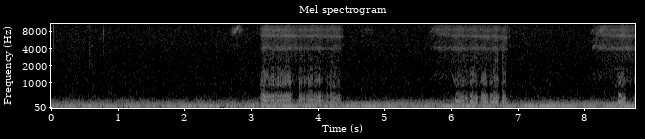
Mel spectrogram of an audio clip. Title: cat snoring so loud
